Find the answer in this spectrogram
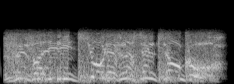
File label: voice message player tank hit, polish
